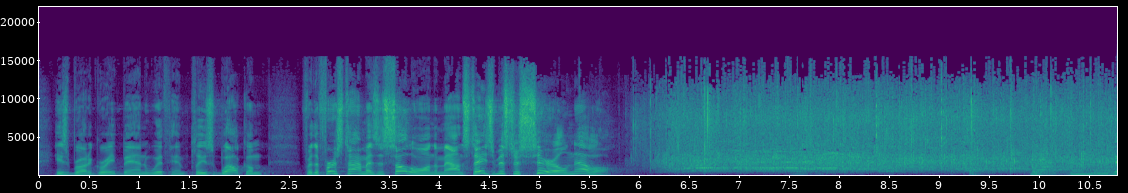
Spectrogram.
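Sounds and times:
speech: 0.2s - 5.8s
audience clapping hands: 5.9s - 10.7s.

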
